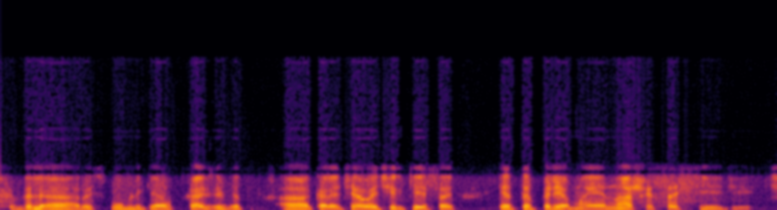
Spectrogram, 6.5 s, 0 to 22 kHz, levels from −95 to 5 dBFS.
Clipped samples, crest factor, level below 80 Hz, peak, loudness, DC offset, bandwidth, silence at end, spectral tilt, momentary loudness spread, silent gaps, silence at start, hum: under 0.1%; 16 dB; -76 dBFS; -4 dBFS; -21 LUFS; under 0.1%; 5 kHz; 0 s; -7 dB/octave; 11 LU; none; 0 s; none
